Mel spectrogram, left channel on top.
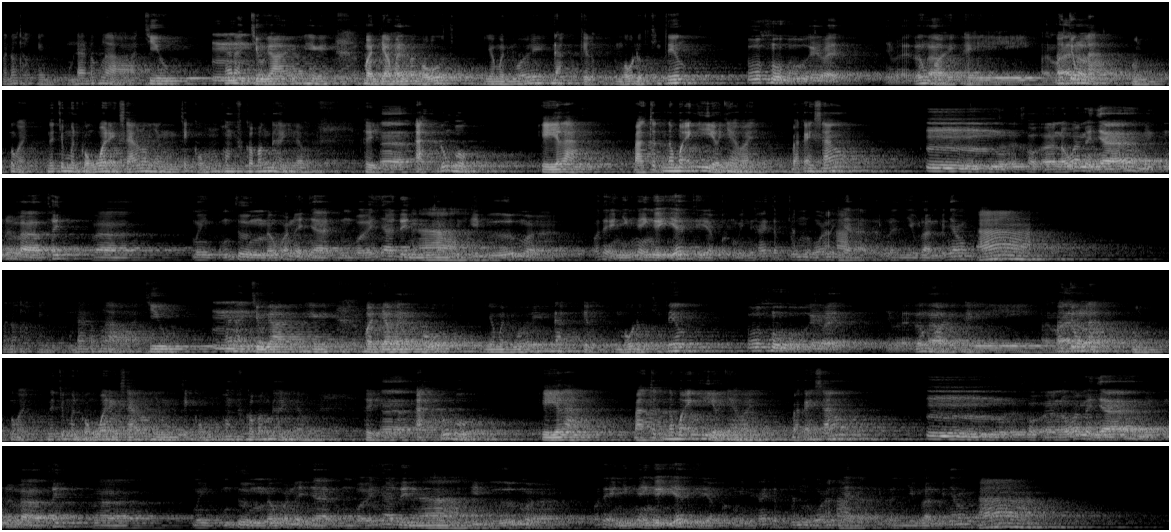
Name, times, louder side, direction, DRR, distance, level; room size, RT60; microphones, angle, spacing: voice 1, 0.0-1.7 2.2-4.4 4.7-6.9 9.1-10.3 10.5-11.5 11.8-15.5 15.8-16.4 17.0-17.5 18.0-19.3 19.6-20.3 27.4-28.1 31.7-31.8 33.1-33.6, left 2 dB, 85° left, 7 dB, 0.8 m, -31 dB
voice 2, 2.1-2.9 3.3-4.1 7.5-8.4 8.8-9.5 10.4-10.9 13.9-14.1 15.4-16.0 17.4-17.6 20.9-24.7 25.2-28.9 29.3-33.0, left 2 dB, 35° left, 5 dB, 0.6 m, -33 dB
15.0 x 5.8 x 3.3 m, 2.7 s
head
